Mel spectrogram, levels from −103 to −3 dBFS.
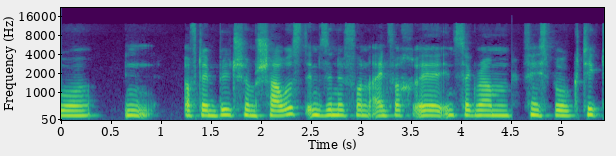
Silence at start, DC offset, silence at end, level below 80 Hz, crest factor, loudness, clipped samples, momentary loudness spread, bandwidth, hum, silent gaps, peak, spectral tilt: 0 s; under 0.1%; 0.05 s; -62 dBFS; 16 dB; -19 LUFS; under 0.1%; 7 LU; 12.5 kHz; none; none; -2 dBFS; -6.5 dB/octave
